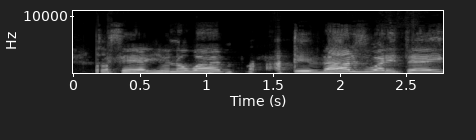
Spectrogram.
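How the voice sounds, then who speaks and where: Speaking at a very fast pace with a Spanish accent, a woman uses a high pitch with ordinary variation. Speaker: musician. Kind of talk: interview. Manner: halting.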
